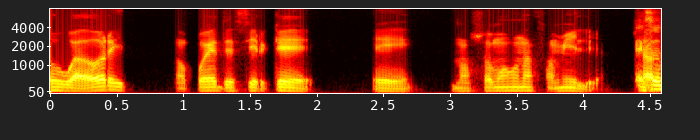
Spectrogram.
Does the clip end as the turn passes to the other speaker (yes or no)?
yes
